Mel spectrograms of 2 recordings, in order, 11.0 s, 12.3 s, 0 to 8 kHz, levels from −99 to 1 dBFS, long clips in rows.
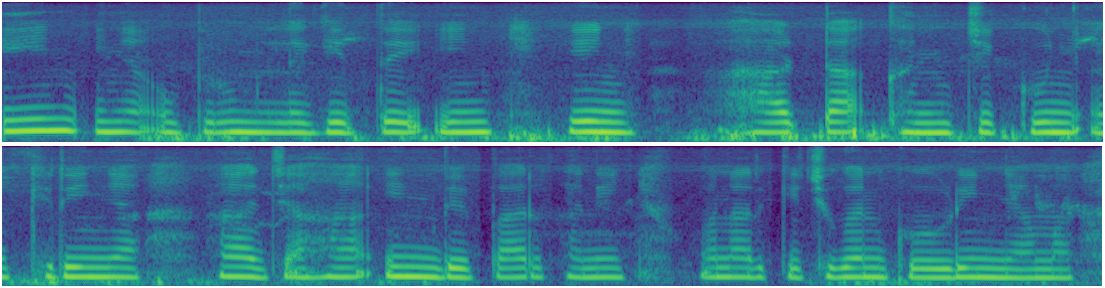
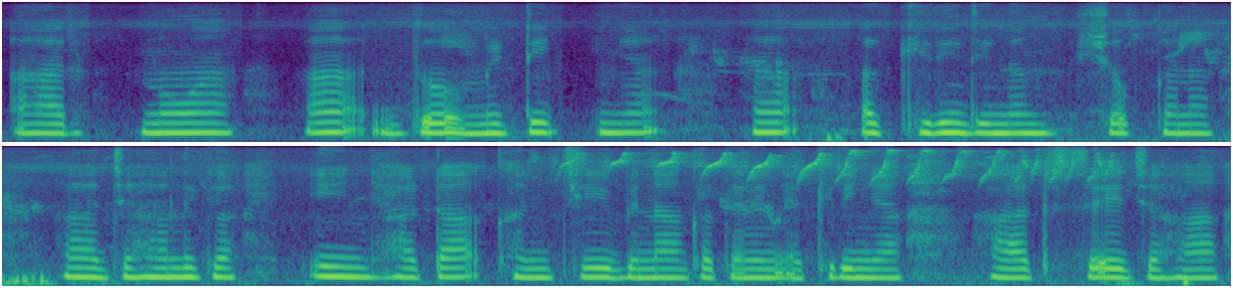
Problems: constant background noise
